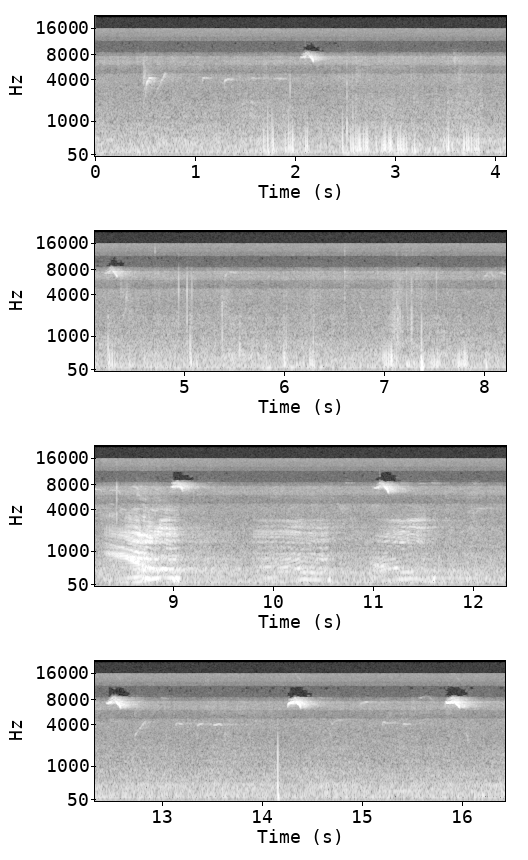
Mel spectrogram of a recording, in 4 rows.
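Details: Red deer stag roaring during the 2024 rut, a powerful stag about 50 m away: one loud, rough, harmonic roar sliding downward mid-way, then two shorter hoarse bellows, with faint clicks and rustling in the quiet background.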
